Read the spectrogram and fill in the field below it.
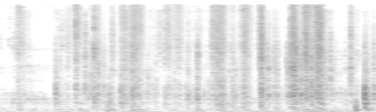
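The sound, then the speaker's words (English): Paper crinkles and tears continuously as a Christmas gift is unwrapped, with dense, irregular rustling bursts for several seconds and no voices. “So can I open this? Yes, please. Ooh, very exciting.”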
